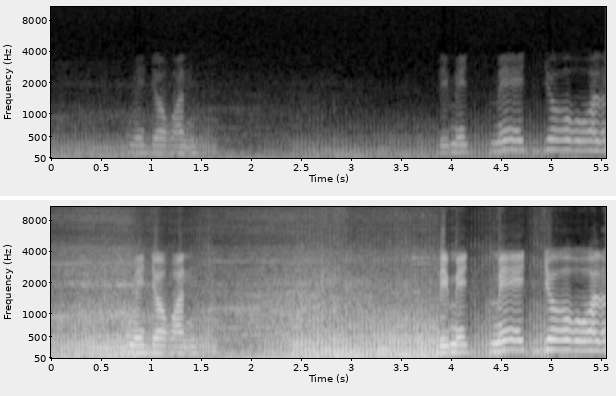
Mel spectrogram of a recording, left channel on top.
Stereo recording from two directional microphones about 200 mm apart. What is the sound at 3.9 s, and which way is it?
Speech, 10° right (ahead or behind).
